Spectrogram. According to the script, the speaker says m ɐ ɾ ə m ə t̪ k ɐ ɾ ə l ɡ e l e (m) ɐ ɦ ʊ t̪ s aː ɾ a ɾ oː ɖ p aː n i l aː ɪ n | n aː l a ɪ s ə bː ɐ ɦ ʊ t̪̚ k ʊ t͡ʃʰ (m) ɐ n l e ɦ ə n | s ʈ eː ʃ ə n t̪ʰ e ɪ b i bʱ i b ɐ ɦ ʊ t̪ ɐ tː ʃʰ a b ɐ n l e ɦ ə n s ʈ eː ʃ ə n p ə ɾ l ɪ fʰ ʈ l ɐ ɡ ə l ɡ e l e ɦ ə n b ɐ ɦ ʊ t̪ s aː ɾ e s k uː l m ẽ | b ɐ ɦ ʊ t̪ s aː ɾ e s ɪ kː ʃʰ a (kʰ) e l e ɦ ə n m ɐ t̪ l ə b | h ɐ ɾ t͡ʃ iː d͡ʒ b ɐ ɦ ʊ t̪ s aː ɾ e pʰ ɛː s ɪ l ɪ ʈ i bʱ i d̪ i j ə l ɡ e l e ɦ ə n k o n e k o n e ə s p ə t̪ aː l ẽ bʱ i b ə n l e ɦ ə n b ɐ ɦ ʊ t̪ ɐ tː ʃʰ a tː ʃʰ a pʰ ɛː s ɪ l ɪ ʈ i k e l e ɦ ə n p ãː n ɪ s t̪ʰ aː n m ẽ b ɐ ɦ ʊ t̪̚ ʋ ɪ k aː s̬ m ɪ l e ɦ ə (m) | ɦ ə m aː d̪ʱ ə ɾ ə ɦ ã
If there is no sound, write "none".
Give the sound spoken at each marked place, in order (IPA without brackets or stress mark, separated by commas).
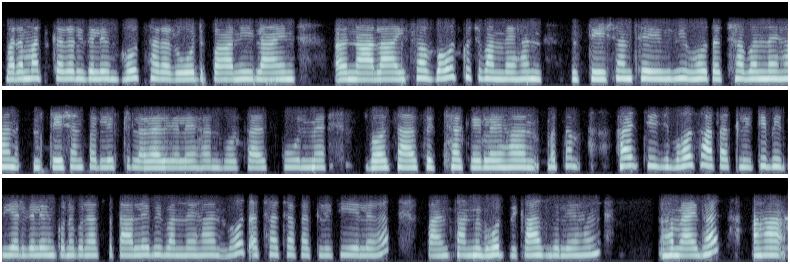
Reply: b, b, k, n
